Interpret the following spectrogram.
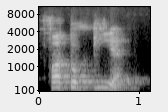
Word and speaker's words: Photopea: É assim que se escreve. Com PH, né? Pia. Só para recapitular aí, caso seja a primeira aula de alguém, Photopea.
